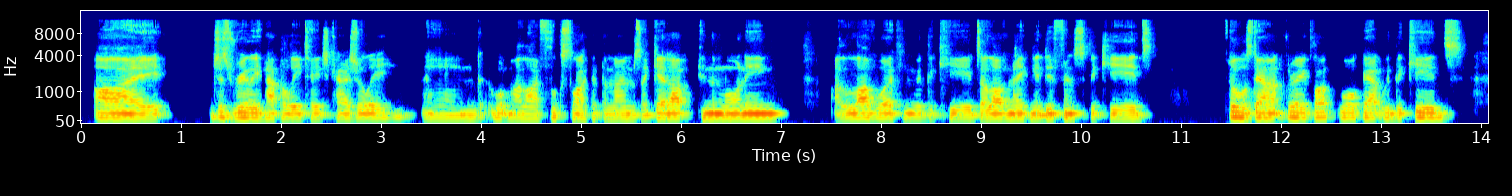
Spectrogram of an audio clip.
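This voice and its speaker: A man speaks at a moderate pace in a monotone, flat intonation with an Australian accent. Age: 30s. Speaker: podcast host, casual teacher. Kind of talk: casual podcast monologue. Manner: rambling, informal.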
